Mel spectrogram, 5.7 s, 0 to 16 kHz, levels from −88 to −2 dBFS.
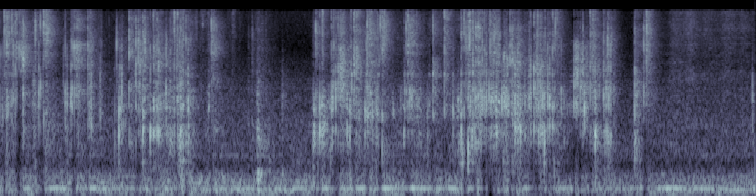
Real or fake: real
